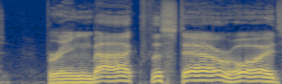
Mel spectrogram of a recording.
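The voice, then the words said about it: Put-on Broadway accent. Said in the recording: “That's my ... Broadway accent.”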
